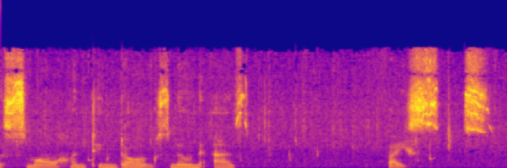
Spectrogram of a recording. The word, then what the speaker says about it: Feist: hunting dogs known as fist I don't know if that's Feist or feasts but it's spelled like Feist if you're like reading it like from a Germanic language point of view common throughout Family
